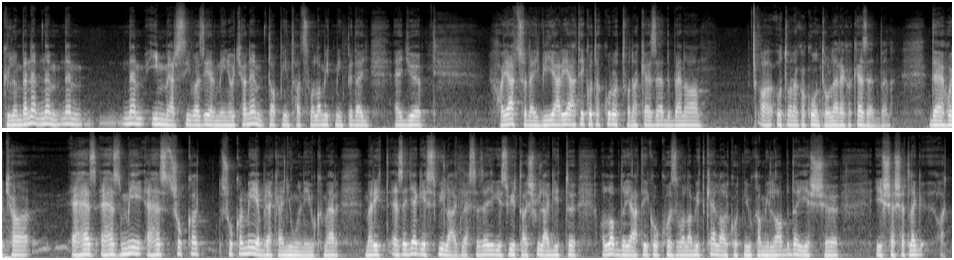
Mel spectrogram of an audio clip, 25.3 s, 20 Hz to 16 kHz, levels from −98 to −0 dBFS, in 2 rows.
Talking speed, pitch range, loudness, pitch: 165 wpm, 125-145 Hz, -17 LUFS, 130 Hz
